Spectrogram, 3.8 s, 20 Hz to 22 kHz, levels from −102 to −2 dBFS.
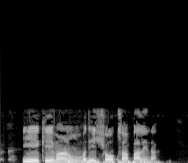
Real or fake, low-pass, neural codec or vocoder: real; 7.2 kHz; none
